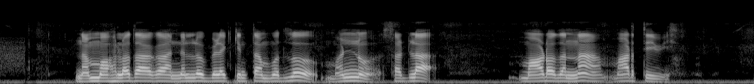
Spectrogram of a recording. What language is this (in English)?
Kannada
